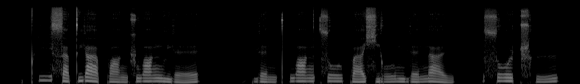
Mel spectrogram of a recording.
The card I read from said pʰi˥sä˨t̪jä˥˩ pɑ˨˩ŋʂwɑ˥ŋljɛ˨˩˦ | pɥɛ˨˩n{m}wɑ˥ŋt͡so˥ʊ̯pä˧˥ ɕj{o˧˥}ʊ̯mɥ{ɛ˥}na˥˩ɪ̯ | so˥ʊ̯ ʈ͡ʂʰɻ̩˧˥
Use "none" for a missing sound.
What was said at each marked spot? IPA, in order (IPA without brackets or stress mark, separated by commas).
pʰ, o˧˥, ɛ˧˥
